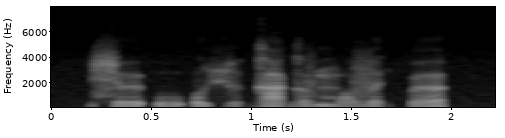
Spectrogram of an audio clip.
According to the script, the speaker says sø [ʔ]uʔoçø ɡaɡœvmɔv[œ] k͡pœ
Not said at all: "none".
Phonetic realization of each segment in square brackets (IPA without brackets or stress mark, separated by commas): ʔ, ɛ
